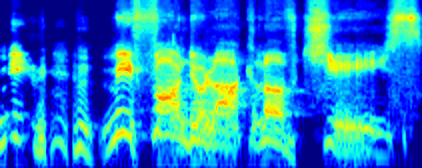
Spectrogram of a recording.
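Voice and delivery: put-on robot character voice. Joking that Fond du Lac sounds like the worst Dinobot, speak its lines in a Dinobot voice. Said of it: "it sounds like the worst goddamn Dinobot".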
